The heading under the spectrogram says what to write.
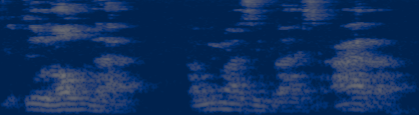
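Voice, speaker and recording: A man's voice: mid-range voice, fast. A man teaching a casual religious lesson, joking and dropping into Arabic recitation with slangy asides. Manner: relaxed, joking, mixes Arabic recitation with Jakarta-style slang. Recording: echoey room, distant mic, faint noise.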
